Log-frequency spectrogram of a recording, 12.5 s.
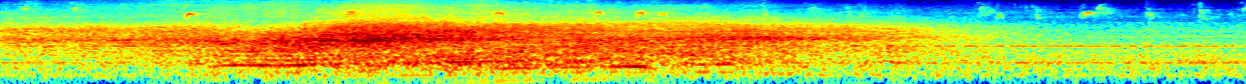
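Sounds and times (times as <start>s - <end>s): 
street traffic at dawn in Brooklyn: 0.0s - 12.4s
vehicle passing: 1.1s - 9.4s.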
